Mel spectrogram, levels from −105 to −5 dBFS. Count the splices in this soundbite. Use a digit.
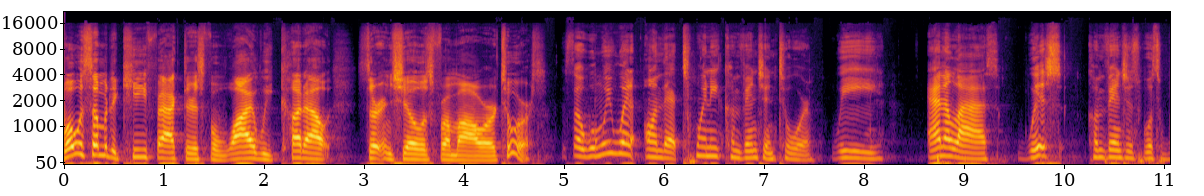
2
